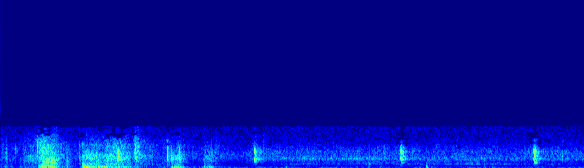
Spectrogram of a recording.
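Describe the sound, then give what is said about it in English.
A loud clock ticks with sharp, distinct clicks spaced evenly, following a few louder knocks and shuffling sounds at the start; no one speaks. “Loud clock, ain't it?”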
